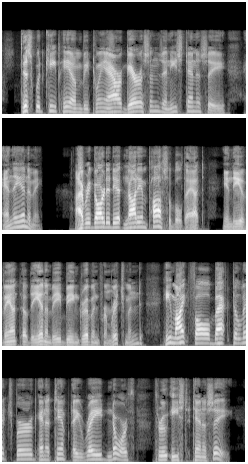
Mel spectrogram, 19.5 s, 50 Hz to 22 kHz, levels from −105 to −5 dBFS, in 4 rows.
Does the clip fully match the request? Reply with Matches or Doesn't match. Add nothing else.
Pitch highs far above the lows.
Matches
